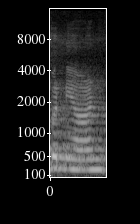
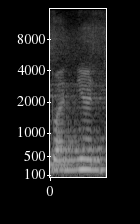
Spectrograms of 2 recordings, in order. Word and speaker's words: banyan: Don't give that pronunciation banyan tree. It's not banyan tree. It is banyan tree.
